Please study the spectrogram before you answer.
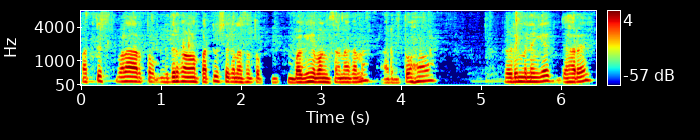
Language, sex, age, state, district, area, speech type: Santali, male, 45-60, Odisha, Mayurbhanj, rural, spontaneous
